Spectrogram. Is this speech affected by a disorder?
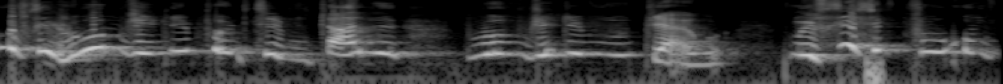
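Yes: cerebral palsy; not a disease.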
